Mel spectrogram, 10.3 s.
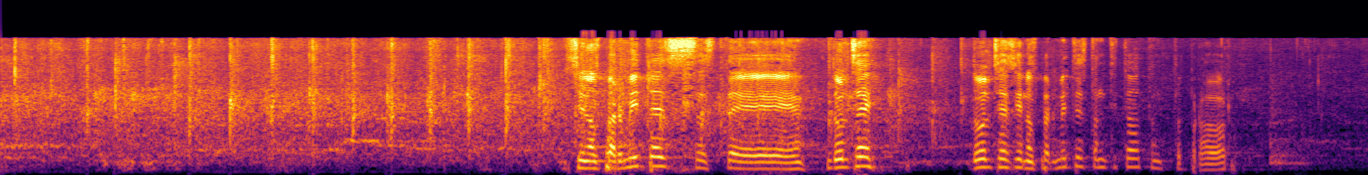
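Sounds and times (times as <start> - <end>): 
audience applause after theater play: 0.0 - 8.0
speech: 4.3 - 9.4.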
